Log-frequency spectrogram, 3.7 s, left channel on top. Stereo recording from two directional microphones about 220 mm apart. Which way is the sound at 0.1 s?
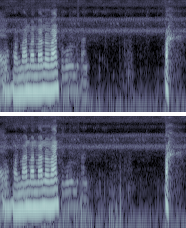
20° right (ahead or behind).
